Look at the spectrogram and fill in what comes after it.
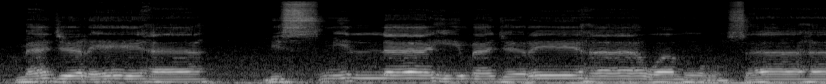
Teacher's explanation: Kalau diamond di bawah, dibacaan imalah ataupun mencondongkan sedikit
